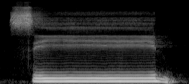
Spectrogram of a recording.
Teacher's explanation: জিহ্বার আগা সামনের নিচের দুই দাঁতের প্যাড ও আগার সঙ্গে লাগিয়ে উচ্চারিত হয়। জায়ের মতোই জায়ের যে মাখরাজ, সিনেরও একই মাখরাজ।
